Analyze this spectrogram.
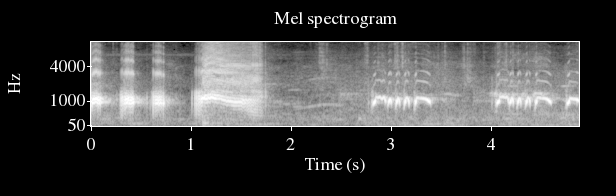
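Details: Zebra dove lure song for prompting a reluctant bird to sing. A few loud cooing notes come first, then a harsh noisy burst and a short silence. Two quick rolling bursts of repeated coo notes follow.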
